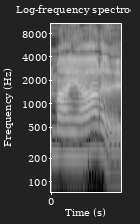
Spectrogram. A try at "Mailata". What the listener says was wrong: Just forget the L in Mailata. Like Miata, like a car. Mailata.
